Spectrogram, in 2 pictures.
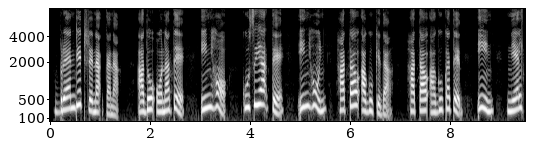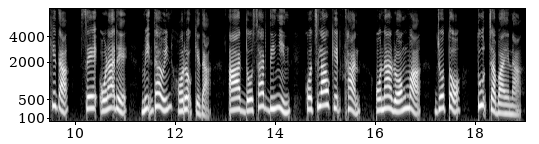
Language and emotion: Santali, neutral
